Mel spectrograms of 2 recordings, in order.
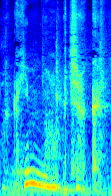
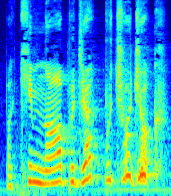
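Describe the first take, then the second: First: Soft unvoiced whisper to herself. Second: Said in the usual way. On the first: Real, not acted. Mother whispering while watching her son. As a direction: whisper as if not to be overheard.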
